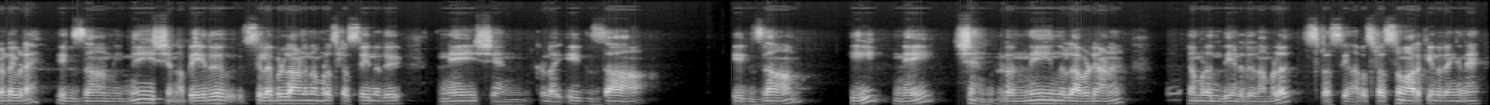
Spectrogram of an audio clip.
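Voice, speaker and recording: A man teaching an exam-prep lecture, asking his students frequent tag questions and reading English lines slowly. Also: fairly low pitch, level tone, lo-fi sound.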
